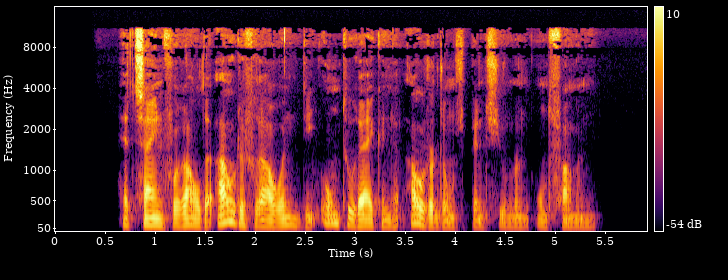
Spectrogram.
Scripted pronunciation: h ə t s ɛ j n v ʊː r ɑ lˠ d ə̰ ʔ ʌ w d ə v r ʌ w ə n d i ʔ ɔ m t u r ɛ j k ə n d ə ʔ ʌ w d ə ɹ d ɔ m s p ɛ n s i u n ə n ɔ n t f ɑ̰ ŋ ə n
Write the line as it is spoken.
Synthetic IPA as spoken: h ə t s ɛ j n v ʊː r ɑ lˠ d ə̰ ʔ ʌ w d ə v r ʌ w ə n d i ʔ ɔ n t u r ɛ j k ə n d ə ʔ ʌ w d ə ɹ d ɔ m s p ɛ n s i u n ə n ɔ n t f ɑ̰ ŋ ə n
